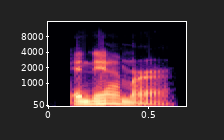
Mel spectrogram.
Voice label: "enamour", American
